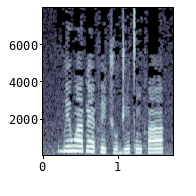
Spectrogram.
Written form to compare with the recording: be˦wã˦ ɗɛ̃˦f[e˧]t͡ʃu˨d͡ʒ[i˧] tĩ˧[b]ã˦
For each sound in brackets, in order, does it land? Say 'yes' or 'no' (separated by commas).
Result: yes, no, no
